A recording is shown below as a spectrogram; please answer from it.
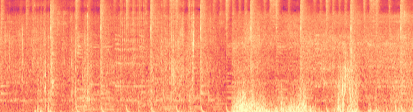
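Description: Background music over the rolling and rattling of a bicycle on a dirt road, with many short clicks and knocks. About halfway through, a louder low rumble of wind and road noise rises under it.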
